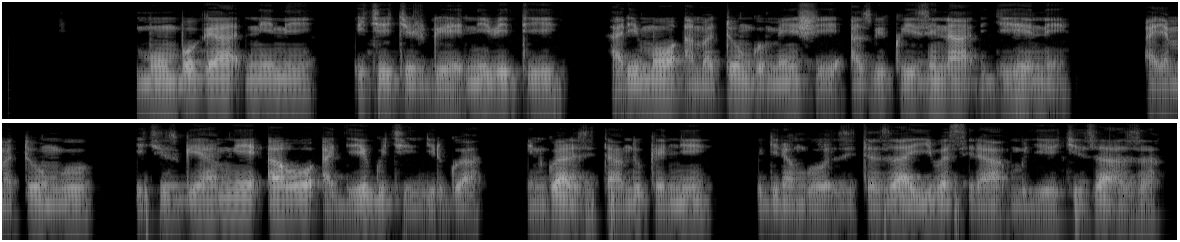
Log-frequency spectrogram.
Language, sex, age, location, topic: Kinyarwanda, male, 25-35, Nyagatare, agriculture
